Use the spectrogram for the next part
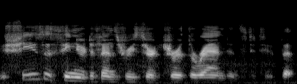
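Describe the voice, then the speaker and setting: A halting, nervous caller. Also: male voice, mid-range voice, sing-song, sharp tone, no echo, full character voice. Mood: anxious. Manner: hesitant, halting. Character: nervous young man torn between mom and girlfriend. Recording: muffled phone-line caller sound.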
